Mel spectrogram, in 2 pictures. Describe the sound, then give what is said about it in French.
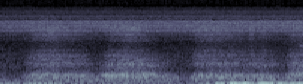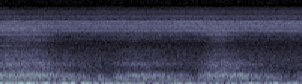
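Amplified breathing on a film soundtrack forms a slow, steady cycle of hissy inhales and exhales over a constant high hiss, with no voices. “Alors, on entend ce souffle pendant pratiquement tout le temps de la séquence, qui est très longue.”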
